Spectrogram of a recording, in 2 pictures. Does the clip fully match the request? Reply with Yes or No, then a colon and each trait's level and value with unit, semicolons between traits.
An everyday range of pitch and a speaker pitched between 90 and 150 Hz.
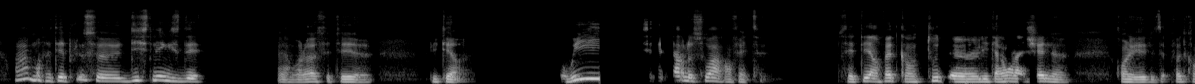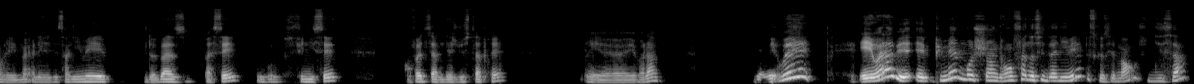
No: wide, 6.9 semitones; low, 135 Hz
